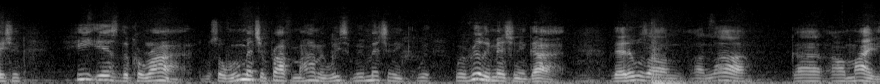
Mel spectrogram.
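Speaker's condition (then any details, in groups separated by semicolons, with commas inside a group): No condition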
